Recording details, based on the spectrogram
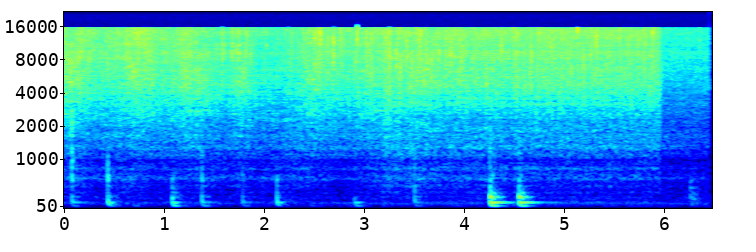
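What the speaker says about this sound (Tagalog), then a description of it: "At halu-haluin lang natin." Onions frying in a pan for fish curry, stirred with a utensil: steady broadband sizzle throughout with regular scraping knocks about every half second, two louder clacks near the end, no talk.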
